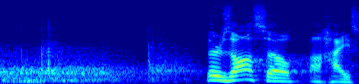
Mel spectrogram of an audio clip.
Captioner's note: skateboards rolling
